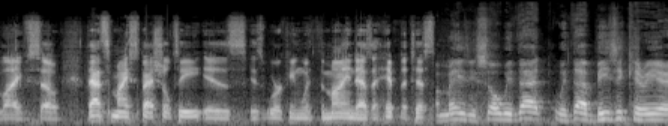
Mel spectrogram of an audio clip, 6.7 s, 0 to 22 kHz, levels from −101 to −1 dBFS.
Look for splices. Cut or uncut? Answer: cut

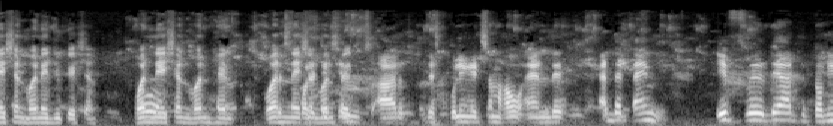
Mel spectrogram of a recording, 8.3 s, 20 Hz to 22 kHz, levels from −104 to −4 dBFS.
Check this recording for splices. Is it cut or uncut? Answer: cut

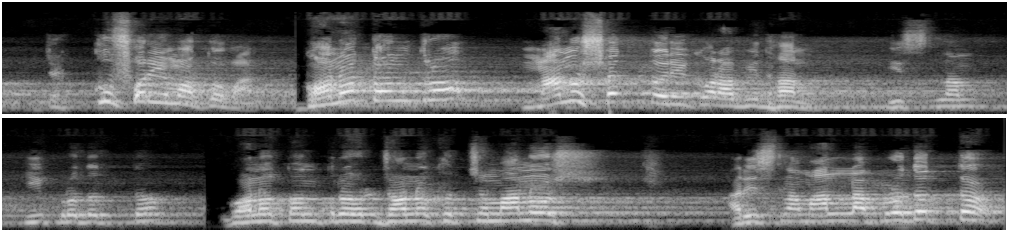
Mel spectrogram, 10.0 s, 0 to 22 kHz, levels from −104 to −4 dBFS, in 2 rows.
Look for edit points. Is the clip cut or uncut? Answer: cut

